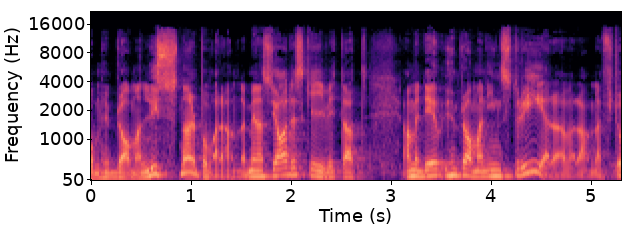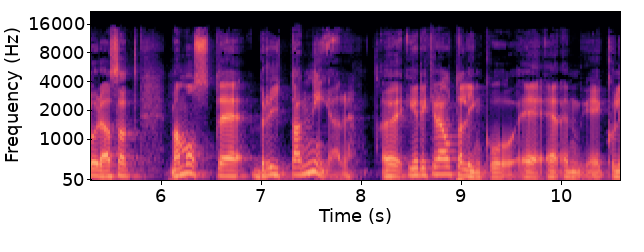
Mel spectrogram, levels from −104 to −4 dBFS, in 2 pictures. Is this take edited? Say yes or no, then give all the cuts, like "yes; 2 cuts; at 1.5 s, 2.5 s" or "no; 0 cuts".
no; 0 cuts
